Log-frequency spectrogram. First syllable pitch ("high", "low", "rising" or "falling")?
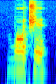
low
